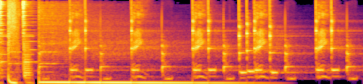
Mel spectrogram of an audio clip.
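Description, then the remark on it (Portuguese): A phone ringtone plays loudly for an incoming call, a bright electronic melody of quick repeating notes over a deep, sustained bass tone, with no voices. “Mó cara de pau de agora me ligar.”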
